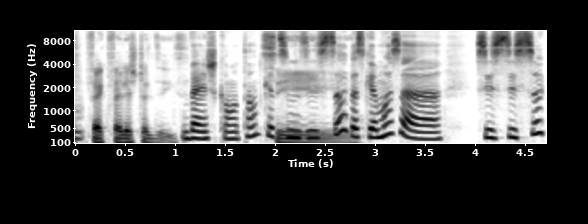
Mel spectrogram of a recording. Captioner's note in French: grognement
